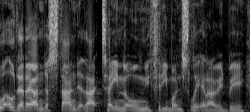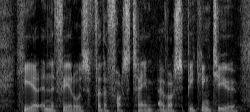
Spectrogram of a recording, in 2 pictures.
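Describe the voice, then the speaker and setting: A man with a Scottish accent speaks at a fairly quick pace over noticeable background noise. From Scotland. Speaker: politician. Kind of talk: conference speech.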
